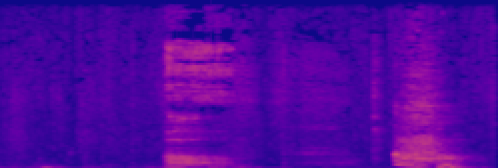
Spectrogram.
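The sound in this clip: Throat clearing from someone with a tickle in the throat: two loud, harsh bursts, the first brief and raspy, the second longer and heavier, separated by quiet breathing.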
